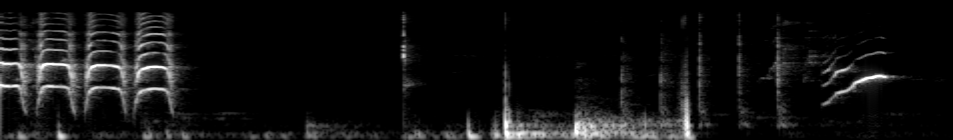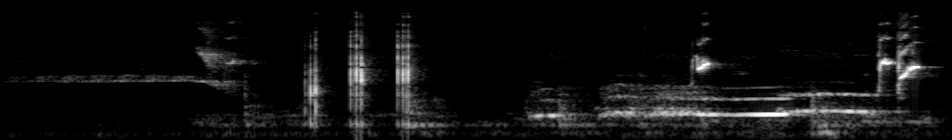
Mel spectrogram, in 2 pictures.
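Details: Javan myna song meant to draw out mynas that are lazy to sing: quick arched whistles, sharp clicks and a rustle, a rising whistle into a long level tone, harsh squawks, then low whistled notes.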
